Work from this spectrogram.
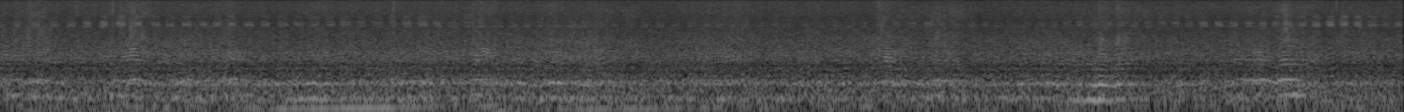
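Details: Honeybee swarm pouring out of its hive, a dense continuous hum of many wings layered in low droning tones, steady throughout with slight swells in loudness and no other sounds standing out.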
